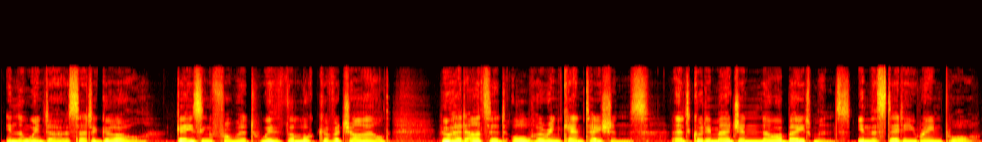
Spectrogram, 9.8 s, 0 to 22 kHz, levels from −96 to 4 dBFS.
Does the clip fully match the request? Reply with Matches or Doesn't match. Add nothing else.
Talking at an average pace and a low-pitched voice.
Matches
